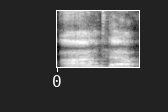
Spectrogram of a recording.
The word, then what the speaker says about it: Intef: That's different Intef. Okay. Yeah. So they call them Antef when they generals for some reason, and but it's spelled the same way.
